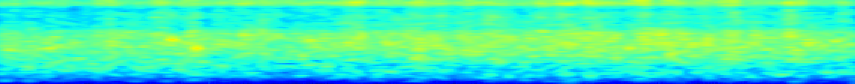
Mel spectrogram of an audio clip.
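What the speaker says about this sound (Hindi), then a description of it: "पानी की आवाज़ सुनते रहिए" Mountain stream water rushes steadily and fairly loudly nearby, a dense, unbroken wash of flowing and splashing with no voices.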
